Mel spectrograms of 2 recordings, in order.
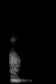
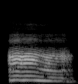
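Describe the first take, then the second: First: The vowel is very brief and clipped. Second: The vowel is held long. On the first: "very, very short" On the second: "long sound"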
